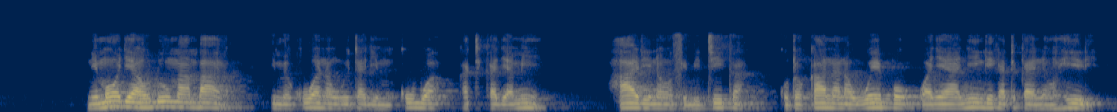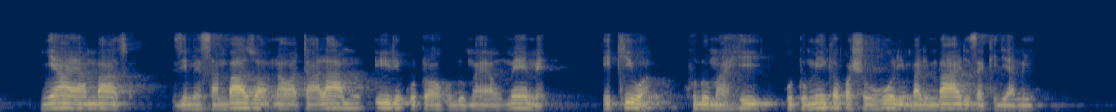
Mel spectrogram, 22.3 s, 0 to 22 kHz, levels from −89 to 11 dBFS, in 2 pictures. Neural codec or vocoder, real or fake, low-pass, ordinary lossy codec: none; real; 7.2 kHz; Opus, 24 kbps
